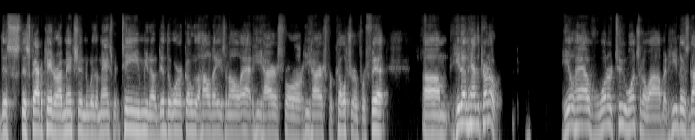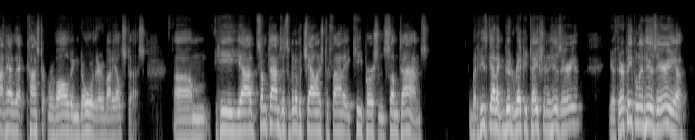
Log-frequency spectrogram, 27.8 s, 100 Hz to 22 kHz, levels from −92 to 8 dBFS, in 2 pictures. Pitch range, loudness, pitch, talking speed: 135-160 Hz, -22 LUFS, 145 Hz, 195 wpm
